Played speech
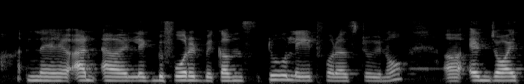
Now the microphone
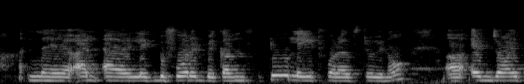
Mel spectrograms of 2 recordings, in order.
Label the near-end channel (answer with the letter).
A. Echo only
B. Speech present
A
